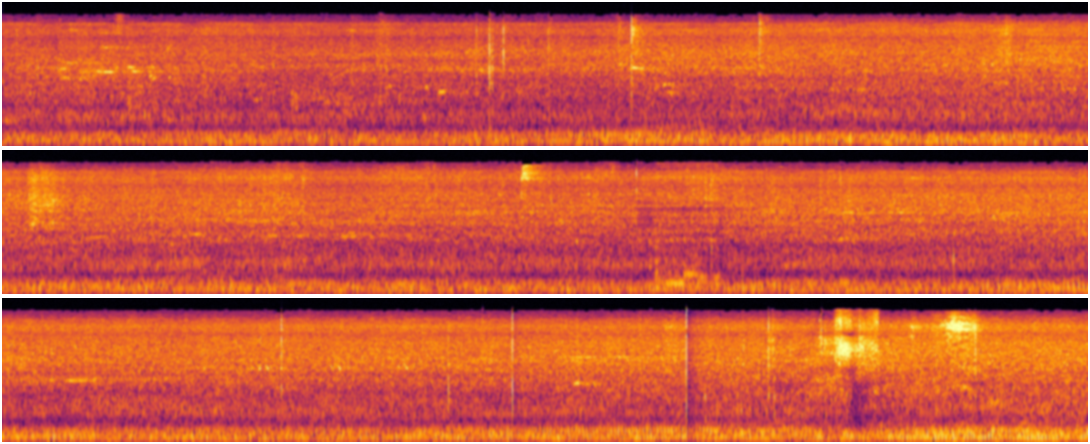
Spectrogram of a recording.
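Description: Steady background noise with a few faint clicks scattered through it.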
